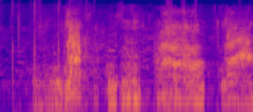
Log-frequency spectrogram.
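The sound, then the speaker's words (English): A dog growls and snarls in a series of loud, rough bursts separated by brief pauses, with some faint clicks early on. “Look, woman, if your dog pulls the end of my oakum again, I'll have its guts for garters.”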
